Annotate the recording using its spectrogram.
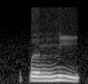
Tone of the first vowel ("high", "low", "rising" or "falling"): high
